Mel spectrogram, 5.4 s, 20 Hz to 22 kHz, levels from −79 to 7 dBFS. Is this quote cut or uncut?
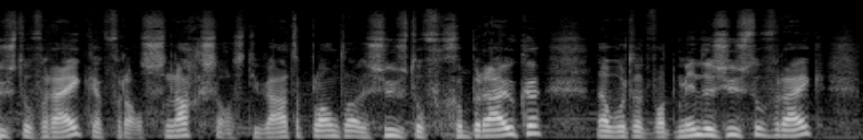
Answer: uncut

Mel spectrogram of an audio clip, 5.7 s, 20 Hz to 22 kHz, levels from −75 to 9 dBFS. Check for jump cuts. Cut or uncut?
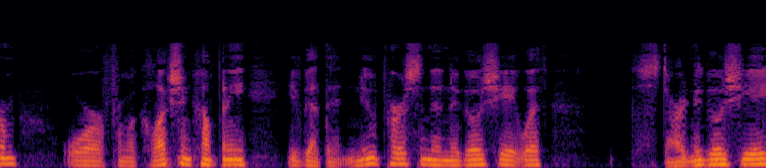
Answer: uncut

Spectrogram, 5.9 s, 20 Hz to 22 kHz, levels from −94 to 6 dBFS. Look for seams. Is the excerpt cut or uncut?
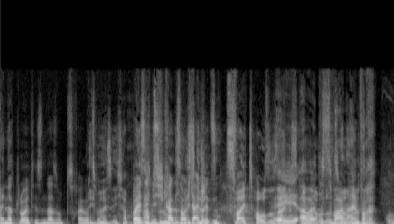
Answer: uncut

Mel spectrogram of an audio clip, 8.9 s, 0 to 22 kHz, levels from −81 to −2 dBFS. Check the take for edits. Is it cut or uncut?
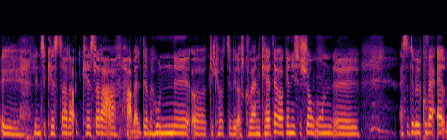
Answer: uncut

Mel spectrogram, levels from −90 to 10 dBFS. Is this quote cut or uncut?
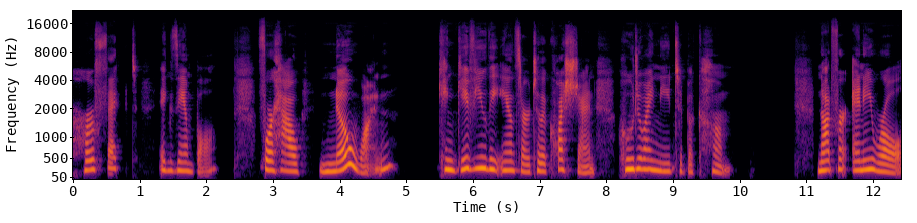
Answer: uncut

